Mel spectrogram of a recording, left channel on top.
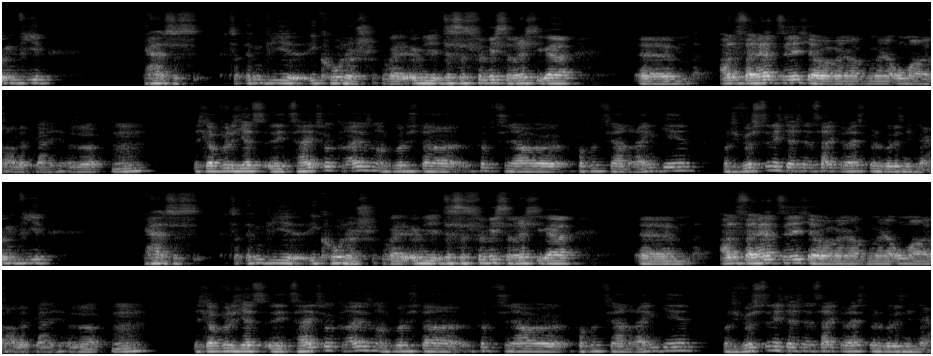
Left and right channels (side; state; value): both; normal; correlation 0.81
